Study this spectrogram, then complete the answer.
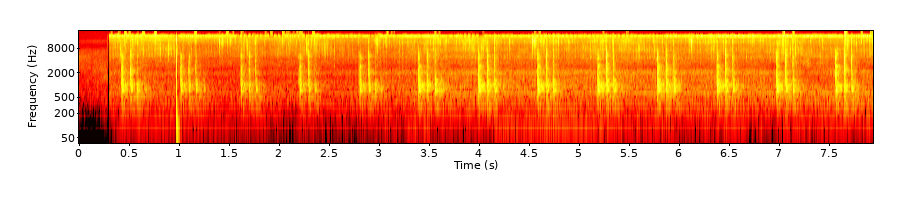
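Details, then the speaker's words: Mini lathe only 9 days old, running: sharp, regular clicks about 1.7 times a second over a steady motor hum, getting louder during turning, from a failing jack-shaft bearing; replacement parts arrived days later. "there's these little bearings here that uh there's like a little Jack shaft in there and one of these bearings started clicking"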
